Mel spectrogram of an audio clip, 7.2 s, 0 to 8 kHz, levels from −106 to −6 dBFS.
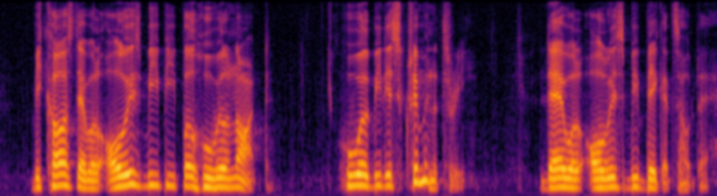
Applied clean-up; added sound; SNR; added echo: none; none; none; none.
